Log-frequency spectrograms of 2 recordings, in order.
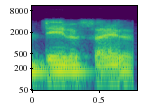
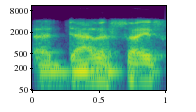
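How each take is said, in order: First: "data" said DAY-tuh, with a long a; alternative pronunciation. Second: "data" said DAT-uh, with a short a; alternative pronunciation. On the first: Presenter offering another name reading, "data" as DAY-tuh. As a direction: say the first syllable of "data" like "day". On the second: Presenter unsure of the service's name, "data" with short a. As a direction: say "data" to rhyme with "matter". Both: Real, not acted. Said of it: "how you pronounce that".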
